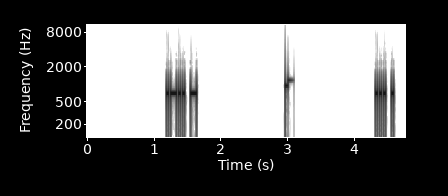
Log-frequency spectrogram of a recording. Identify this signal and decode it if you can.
Morse code, heard as a keyed tone, about 40 wpm, 700 Hz. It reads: LT SE
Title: Top Two Letter Combinations in Words 40wpm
